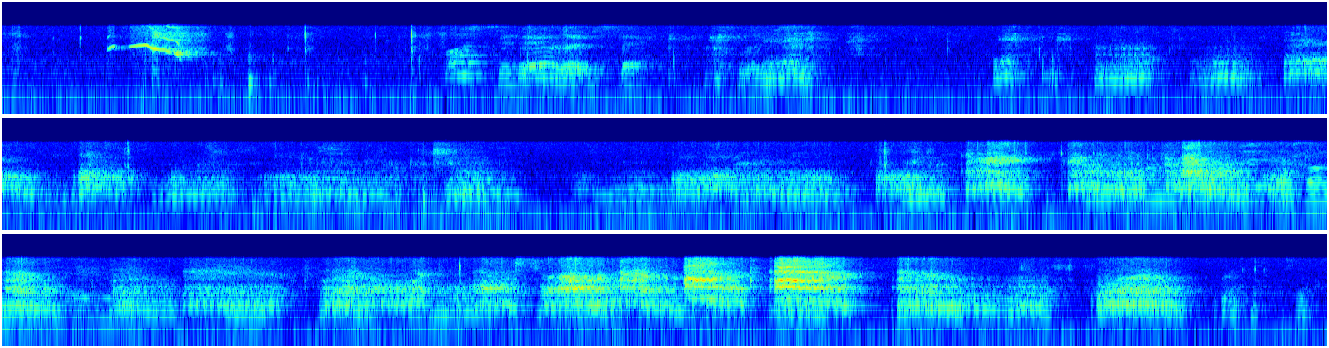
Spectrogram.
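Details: Schnauzer puppies play fighting indoors, a pair of feisty pups: steady rapid growls and grunts in quick bursts, rising in intensity toward the end, with high yips and a person talking softly.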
